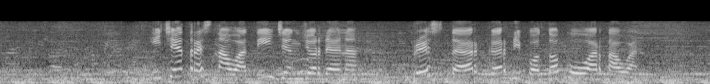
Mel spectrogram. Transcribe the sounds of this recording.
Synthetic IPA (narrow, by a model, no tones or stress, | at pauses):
ʔit͡ʃɛt̪ɾɛsnawat̪id͡ʒɨŋd͡ʒɔrdana | bɾɛst̪ərkɨrdipɔt̪ɔkəwart̪awan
